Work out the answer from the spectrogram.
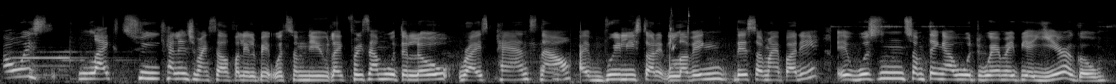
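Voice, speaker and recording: A woman's voice: medium pitch, normal speed, hardly any pauses, a little mellow, slight background noise. A woman in her thirties, raised in Denmark, chatting about her outfit in a street interview, with a friendly, talkative manner. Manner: chatty, laughs often, fillers like "you know". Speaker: interviewee, dentist and influencer. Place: outdoors on a city street.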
